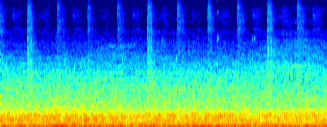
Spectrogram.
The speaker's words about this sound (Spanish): Perdón, es que se metió un pinche carro. Y pues no mames, me dio miedo la verga.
